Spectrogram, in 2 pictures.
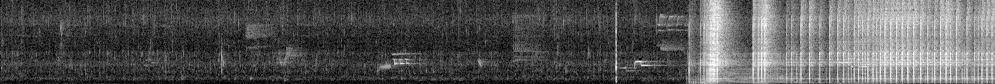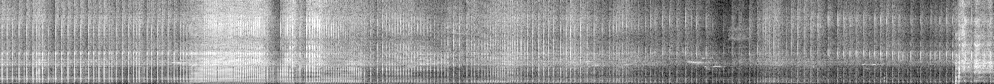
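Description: About ten seconds of near quiet, then a dirt bike engine starts close by and runs with a rapid, even popping of firing strokes, louder for a couple of seconds around eighteen seconds in.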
